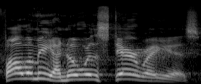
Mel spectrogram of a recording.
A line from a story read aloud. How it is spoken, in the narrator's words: He had yelled out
